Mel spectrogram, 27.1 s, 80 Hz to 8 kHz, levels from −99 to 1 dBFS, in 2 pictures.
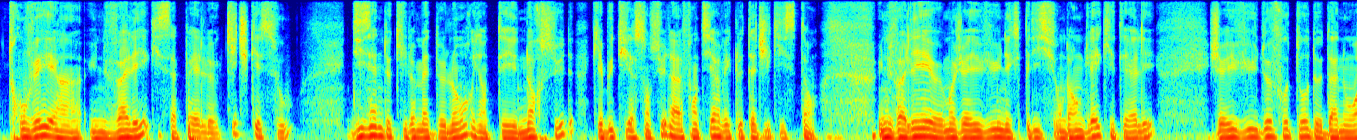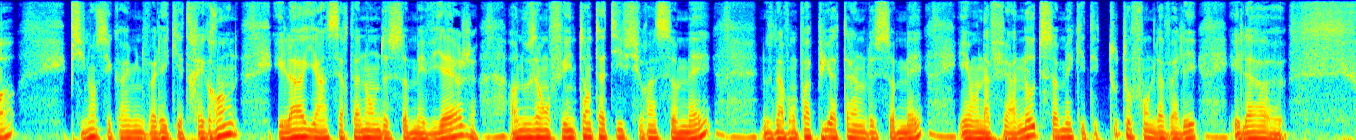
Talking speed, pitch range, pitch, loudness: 220 wpm, 100-115 Hz, 105 Hz, -19 LUFS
